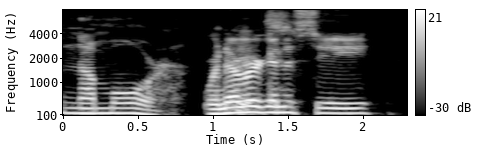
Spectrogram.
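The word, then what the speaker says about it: Namor: neyar again we're never gonna see Hercules it's pronounced Nam more we're never going to see Kang again we're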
